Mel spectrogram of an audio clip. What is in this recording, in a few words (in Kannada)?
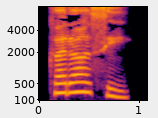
"ಖರ್ಸಿ", Kannada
